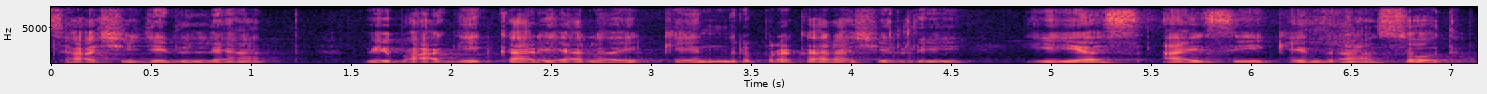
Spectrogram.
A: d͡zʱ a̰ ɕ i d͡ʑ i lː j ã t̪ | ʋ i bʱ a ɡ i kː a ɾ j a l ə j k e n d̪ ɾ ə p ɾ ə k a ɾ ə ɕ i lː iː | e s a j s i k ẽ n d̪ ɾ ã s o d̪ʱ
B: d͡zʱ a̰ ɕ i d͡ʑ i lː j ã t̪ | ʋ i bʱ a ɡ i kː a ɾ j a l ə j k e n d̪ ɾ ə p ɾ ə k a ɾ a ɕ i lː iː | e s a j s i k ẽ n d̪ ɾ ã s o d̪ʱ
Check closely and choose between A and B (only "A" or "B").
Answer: B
